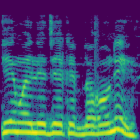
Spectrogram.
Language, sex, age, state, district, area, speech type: Nepali, male, 18-30, West Bengal, Kalimpong, rural, read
